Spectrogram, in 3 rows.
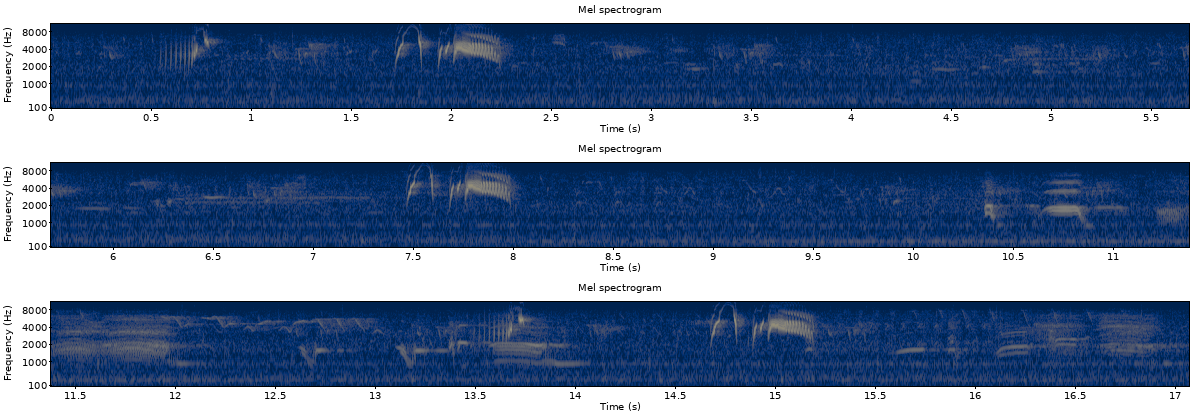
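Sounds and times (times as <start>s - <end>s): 
bird song of high sharp chirps: 0.2s - 17.0s.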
